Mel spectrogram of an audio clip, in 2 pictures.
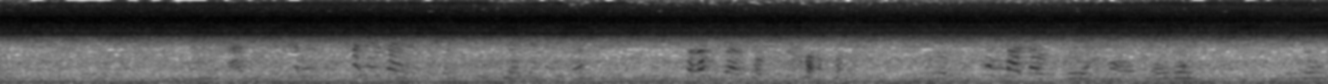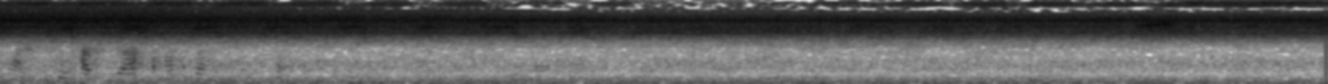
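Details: Cicadas in the bamboo forest of Yongsan Family Park on a summer day: a dense, unbroken high buzzing hiss throughout, with faint voices and scattered low park sounds beneath.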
